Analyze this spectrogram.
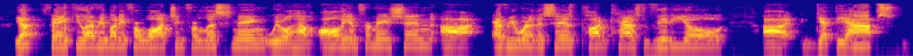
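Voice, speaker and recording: The voice is raised and projected, bright and sharp in tone, with fairly even intonation. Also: man, high pitch for a man, moderate pace. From US. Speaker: podcast host. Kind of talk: podcast intro and interview. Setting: video call.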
